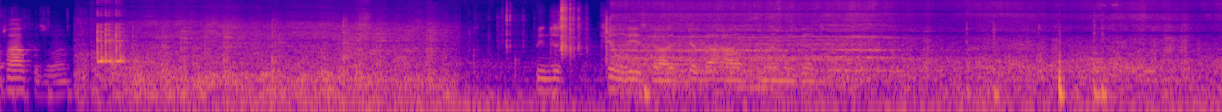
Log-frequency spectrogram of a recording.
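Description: A young man talks casually close to a microphone.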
